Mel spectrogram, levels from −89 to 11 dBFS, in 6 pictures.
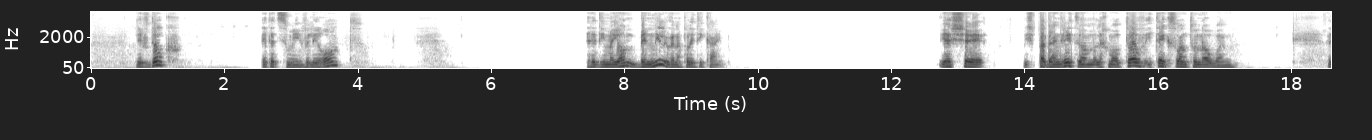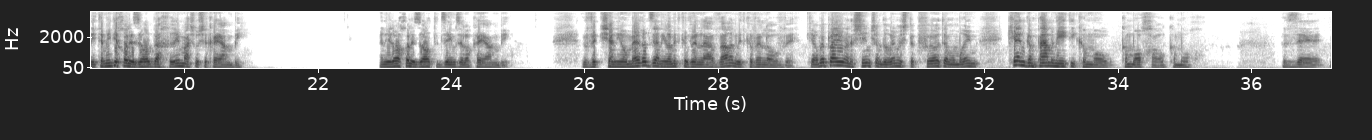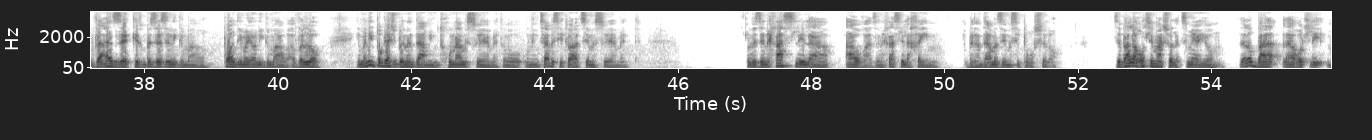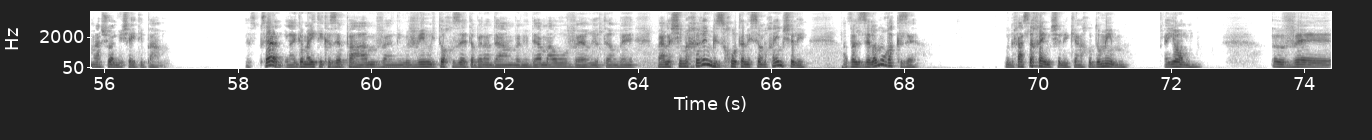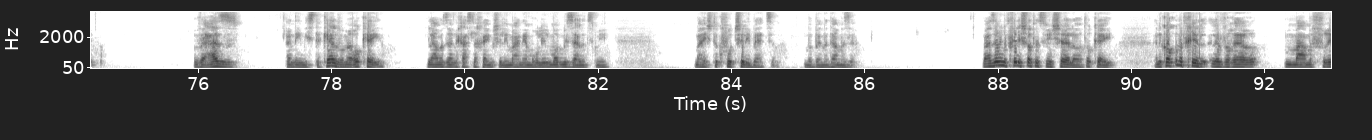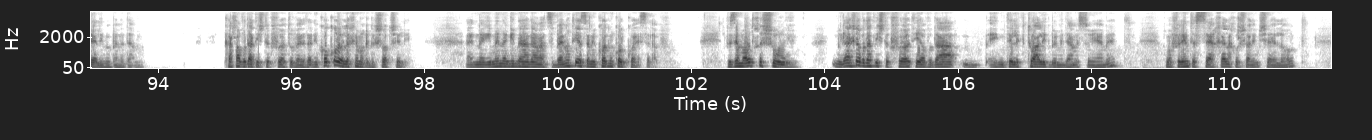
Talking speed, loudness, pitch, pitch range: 135 wpm, -23 LUFS, 115 Hz, 105-130 Hz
